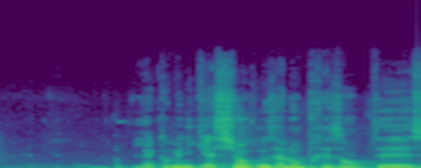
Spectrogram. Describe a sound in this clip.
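A man speaks calmly into a microphone, heard over a loudspeaker in a large room.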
